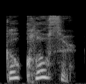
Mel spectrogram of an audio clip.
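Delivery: put-on high child's voice, urging on. A narrator's reading. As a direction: press the horse onward in a high, light voice. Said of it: "she urged Horse".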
